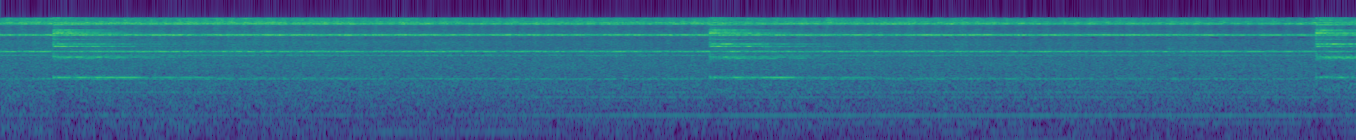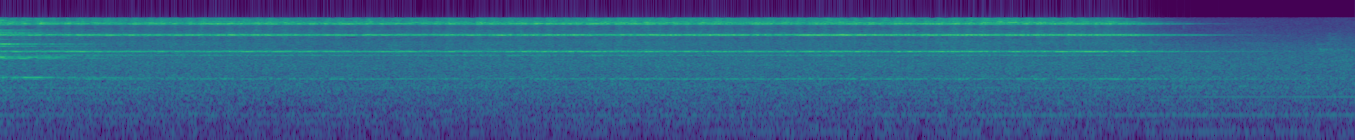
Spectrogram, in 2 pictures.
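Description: Altar bells ringing for the elevation at the consecration of the Mass, a steady high ringing held throughout. The ringing is renewed by three fresh strikes about six seconds apart and dies away near the end.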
